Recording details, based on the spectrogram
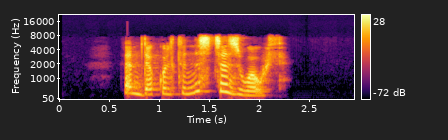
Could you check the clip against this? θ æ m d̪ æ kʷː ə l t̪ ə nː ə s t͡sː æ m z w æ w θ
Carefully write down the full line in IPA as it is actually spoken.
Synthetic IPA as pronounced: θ æ m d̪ æ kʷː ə l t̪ ə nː ə s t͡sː æ z w æ w θ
